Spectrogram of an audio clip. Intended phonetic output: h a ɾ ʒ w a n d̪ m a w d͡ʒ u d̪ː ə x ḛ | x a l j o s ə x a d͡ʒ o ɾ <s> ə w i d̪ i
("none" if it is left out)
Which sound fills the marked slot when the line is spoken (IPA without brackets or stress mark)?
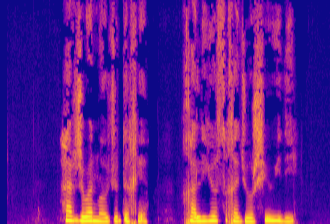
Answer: ʃ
